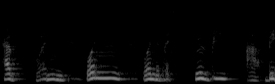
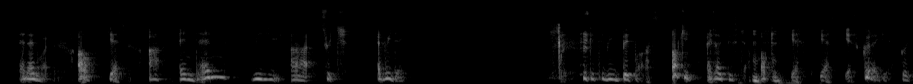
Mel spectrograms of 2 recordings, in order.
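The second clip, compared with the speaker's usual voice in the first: whispered, much lower pitch and much quieter; 2 semitones lower, 5 dB quieter than usual. Players as a flock of birds huddling in a corner to plan for a job, whispering. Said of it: "It is bird solidarity here, / I love question. I ask question. No. They ask question, we answer".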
